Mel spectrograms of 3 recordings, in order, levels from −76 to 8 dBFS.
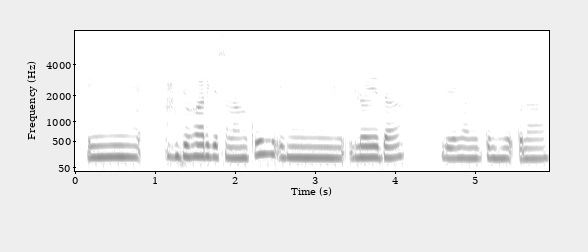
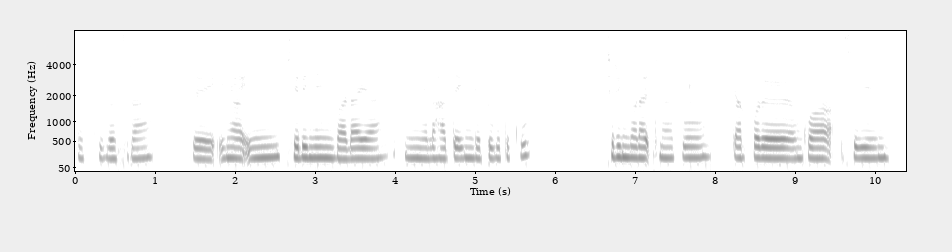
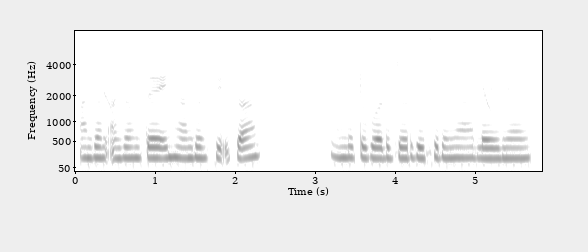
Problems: background sounds at intervals, low volume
